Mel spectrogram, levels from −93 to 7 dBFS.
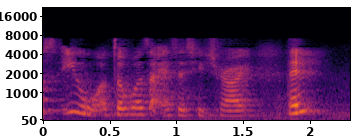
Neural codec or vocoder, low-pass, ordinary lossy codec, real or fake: codec, 24 kHz, 0.5 kbps, DualCodec; 7.2 kHz; MP3, 32 kbps; fake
